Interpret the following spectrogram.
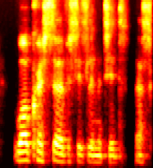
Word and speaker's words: Wyldecrest: And I pronounced the company name correct, right? Wyldecrest Services Ltd.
